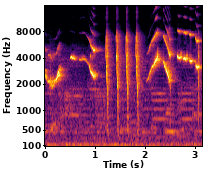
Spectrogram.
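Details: Melodious but odd starling song of sweeping whistles rising and falling, broken by four loud rasping clicks, then more arched whistled slurs and short pure notes.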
